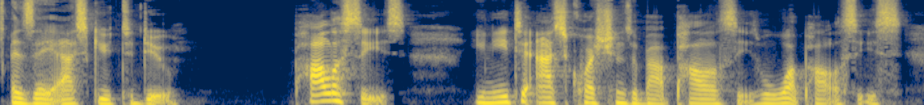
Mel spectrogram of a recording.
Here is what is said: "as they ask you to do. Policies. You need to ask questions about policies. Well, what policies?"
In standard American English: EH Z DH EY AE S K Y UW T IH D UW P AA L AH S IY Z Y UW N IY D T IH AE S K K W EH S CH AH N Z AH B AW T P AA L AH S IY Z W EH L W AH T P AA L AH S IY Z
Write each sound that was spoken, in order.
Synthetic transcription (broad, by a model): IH Z DH EY AE S K Y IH T IH D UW P AA L AH S IY Z Y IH N IY D T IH AE S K K W EH S CH AH N Z AH B AW T P AA L AH S IY Z W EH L W AH T P AA L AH S IY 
